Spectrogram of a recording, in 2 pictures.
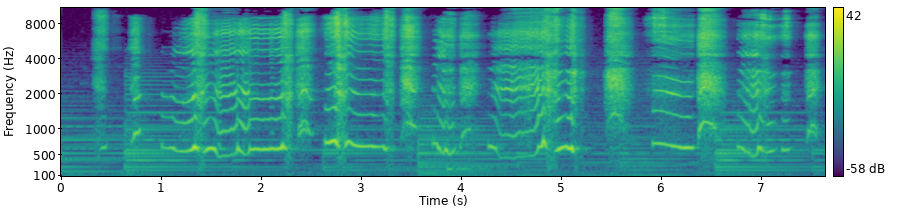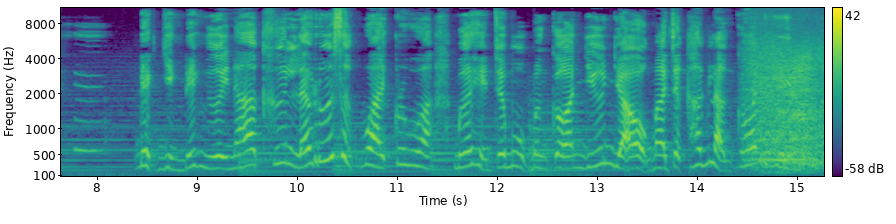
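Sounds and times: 
speech: 0.3s - 0.9s, 8.4s - 15.2s
girl crying after hurting her ankle: 0.4s - 8.1s.

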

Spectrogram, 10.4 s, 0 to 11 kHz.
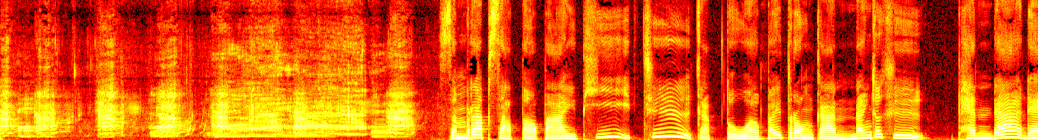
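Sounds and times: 
California sea lion barking and grunting: 0.0s - 4.3s
speech: 4.5s - 10.3s.

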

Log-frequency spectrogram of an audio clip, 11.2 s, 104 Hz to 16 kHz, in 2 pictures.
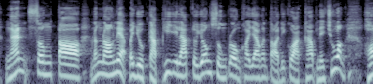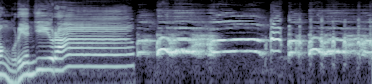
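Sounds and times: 
speech: 0.1s - 7.2s
rooster crowing: 7.6s - 11.1s
chickens clucking: 7.7s - 11.1s.

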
